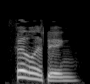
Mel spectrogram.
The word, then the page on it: filleting: British English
